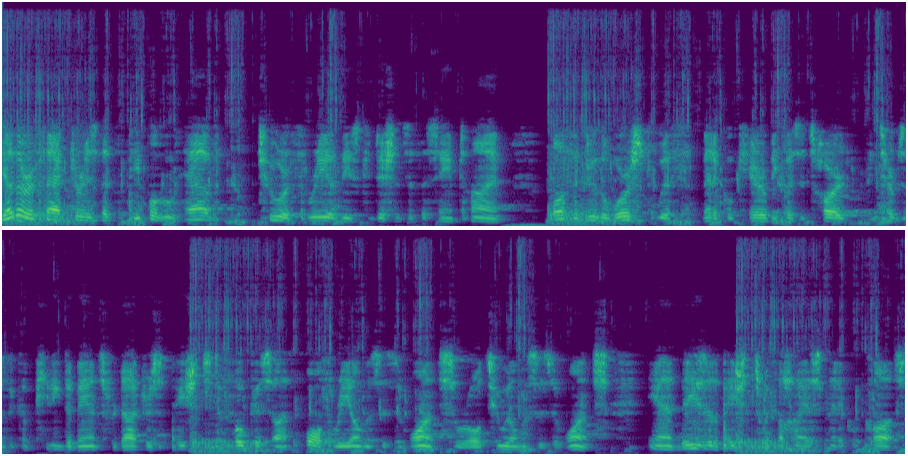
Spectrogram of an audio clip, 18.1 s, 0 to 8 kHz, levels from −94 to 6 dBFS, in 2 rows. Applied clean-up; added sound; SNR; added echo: classical method WPE with log-MMSE.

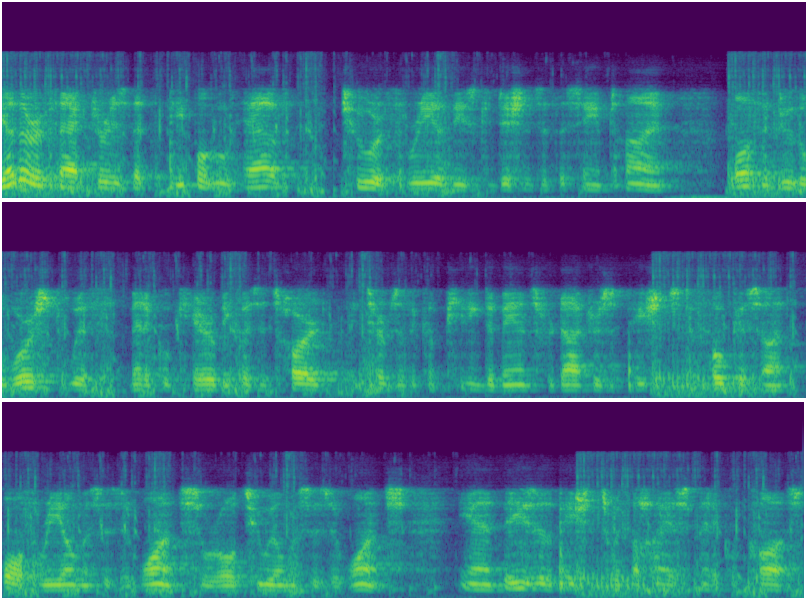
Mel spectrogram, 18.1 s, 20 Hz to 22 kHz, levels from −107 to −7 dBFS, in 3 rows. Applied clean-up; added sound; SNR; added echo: none; Gurgling; 13 dB; reverberation time 0.6 s.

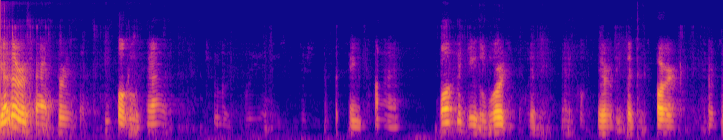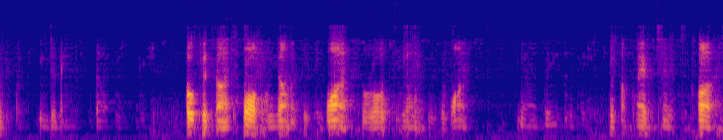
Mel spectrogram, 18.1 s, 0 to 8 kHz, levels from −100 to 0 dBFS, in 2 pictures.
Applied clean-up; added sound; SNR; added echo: neural mask model DeepFilterNet 3.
